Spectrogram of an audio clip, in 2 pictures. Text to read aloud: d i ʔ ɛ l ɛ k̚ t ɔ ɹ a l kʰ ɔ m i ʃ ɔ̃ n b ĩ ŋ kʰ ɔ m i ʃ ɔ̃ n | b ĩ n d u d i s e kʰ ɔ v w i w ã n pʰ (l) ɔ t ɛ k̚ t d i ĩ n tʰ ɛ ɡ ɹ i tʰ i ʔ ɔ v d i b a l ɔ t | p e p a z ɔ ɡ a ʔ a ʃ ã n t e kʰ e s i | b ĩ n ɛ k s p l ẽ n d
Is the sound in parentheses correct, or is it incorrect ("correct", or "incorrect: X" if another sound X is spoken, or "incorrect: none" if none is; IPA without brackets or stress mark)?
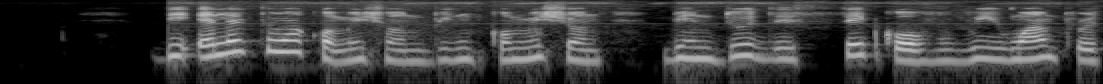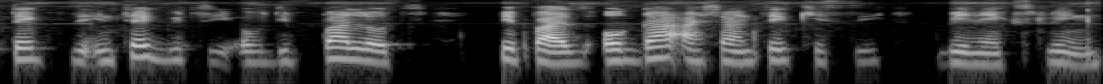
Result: incorrect: ɹ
